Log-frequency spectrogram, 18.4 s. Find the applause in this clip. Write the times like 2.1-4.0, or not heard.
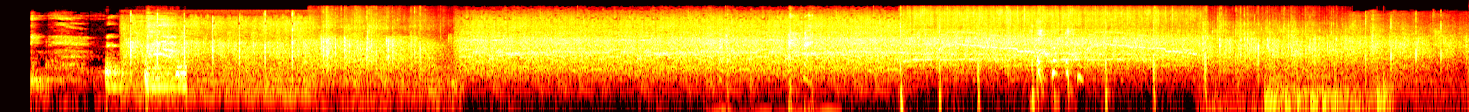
1.5-18.3.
